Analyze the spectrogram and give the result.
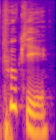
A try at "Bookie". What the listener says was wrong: It's Bookie with a B. So she was just one vowel off. Bookie.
